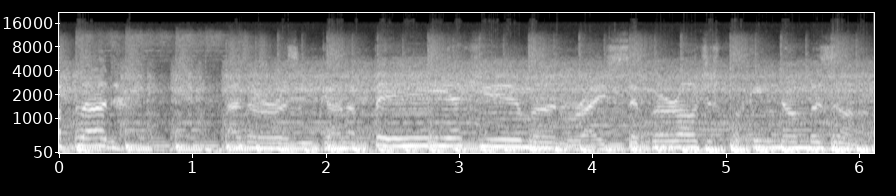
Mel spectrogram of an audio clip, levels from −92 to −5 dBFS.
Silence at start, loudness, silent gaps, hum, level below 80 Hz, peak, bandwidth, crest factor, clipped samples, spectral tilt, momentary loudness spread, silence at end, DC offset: 0 s; -9 LUFS; none; none; -20 dBFS; 0 dBFS; 13.5 kHz; 8 dB; 0.2%; -5.5 dB/octave; 4 LU; 0 s; under 0.1%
